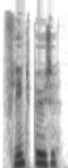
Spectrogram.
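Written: flintebøsse

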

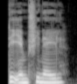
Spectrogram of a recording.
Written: DM-finale

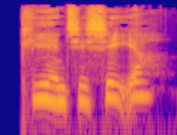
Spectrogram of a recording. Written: klientisere

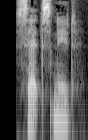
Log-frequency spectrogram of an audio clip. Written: salgsnet

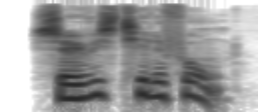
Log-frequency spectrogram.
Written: servicetelefon

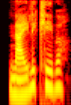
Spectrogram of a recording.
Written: negleklipper

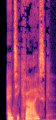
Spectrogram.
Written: antikvarisk

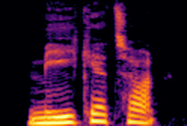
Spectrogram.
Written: megaton

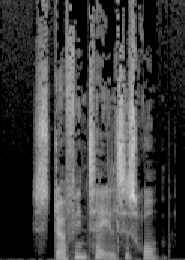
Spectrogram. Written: stofindtagelsesrum

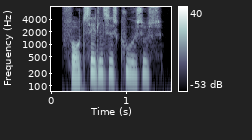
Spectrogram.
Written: fortsættelseskursus

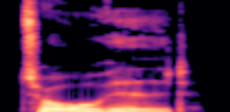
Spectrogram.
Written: tårevædet

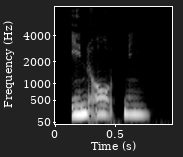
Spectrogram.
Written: indordning

